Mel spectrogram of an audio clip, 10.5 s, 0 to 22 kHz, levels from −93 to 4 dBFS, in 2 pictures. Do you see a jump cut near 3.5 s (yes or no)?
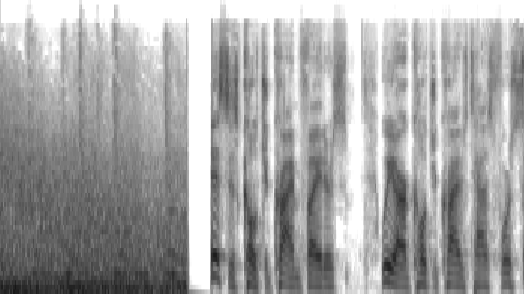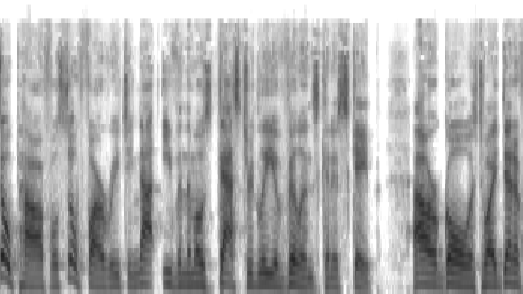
no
